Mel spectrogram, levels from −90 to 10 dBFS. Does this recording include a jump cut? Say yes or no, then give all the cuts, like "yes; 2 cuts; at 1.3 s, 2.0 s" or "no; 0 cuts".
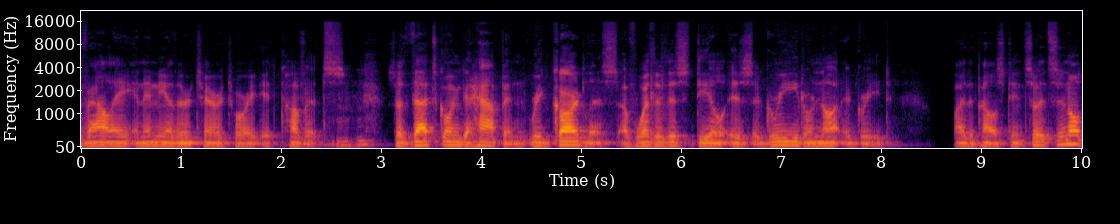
no; 0 cuts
